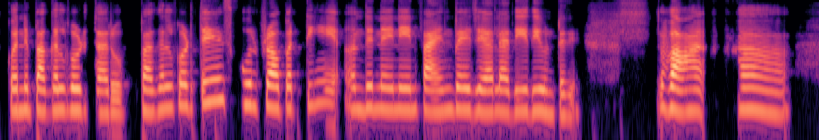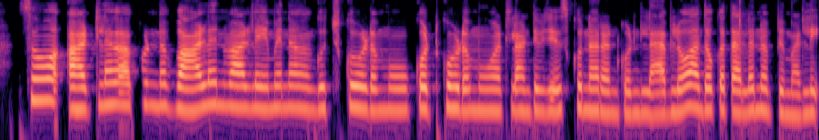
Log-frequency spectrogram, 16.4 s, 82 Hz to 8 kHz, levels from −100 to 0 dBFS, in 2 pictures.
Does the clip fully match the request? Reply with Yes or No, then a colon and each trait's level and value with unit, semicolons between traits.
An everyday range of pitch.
No: narrow, 1.9 semitones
